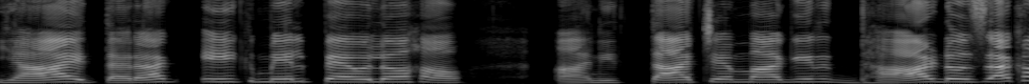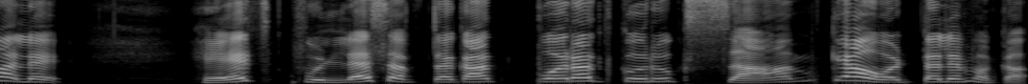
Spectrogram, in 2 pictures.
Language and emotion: Goan Konkani, happy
